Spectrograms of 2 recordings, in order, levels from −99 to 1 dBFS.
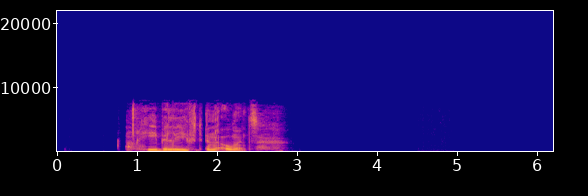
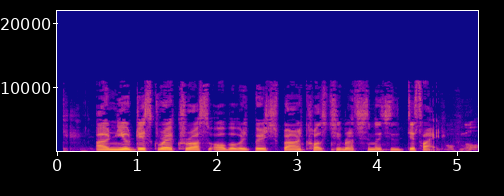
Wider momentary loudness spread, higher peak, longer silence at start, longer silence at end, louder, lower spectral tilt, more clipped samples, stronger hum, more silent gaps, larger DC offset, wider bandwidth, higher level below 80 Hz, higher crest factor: first, 20 LU vs 12 LU; about the same, -10 dBFS vs -8 dBFS; first, 0.85 s vs 0.5 s; first, 3.45 s vs 0 s; about the same, -26 LUFS vs -27 LUFS; about the same, -6 dB/octave vs -5.5 dB/octave; neither; neither; neither; neither; second, 8 kHz vs 11.5 kHz; first, -66 dBFS vs -74 dBFS; about the same, 20 dB vs 18 dB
